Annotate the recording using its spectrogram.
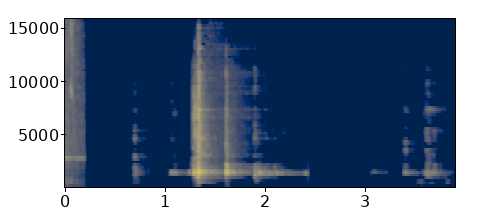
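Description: A lid unscrews from a jar.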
